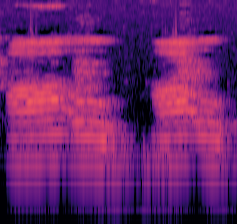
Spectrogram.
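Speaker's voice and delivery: आ and उ held long, one after another; two vowel sounds. Shown as a demonstration. Teacher isolating the sounds in माउस, vowels sounded out. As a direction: linger on आ, then move to उ. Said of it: "उ का sound आ रहा है".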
